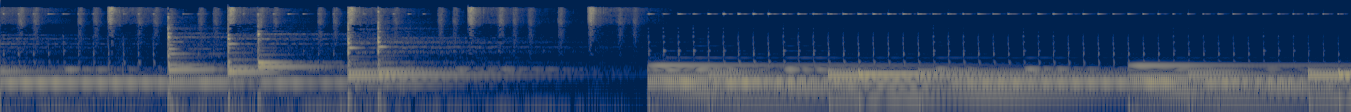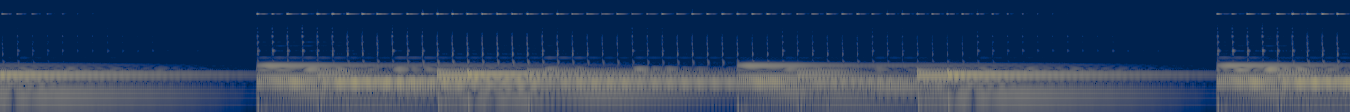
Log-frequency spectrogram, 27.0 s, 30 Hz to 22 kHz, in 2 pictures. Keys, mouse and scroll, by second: 0.1-2.1 drag, 5.7 click, 6.7 t, 9.6 click, 20.3 click, 24.5-26.3 drag.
